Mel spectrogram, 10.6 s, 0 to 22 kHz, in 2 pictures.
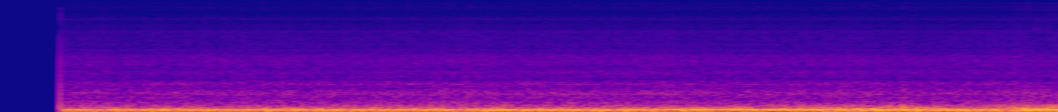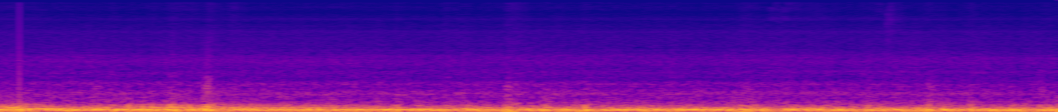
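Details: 2002 Ram 1500 5.9 V8 warm idle: deep, steady with a slight uneven lope and rpm dip; runs perfect cold, rough after 3-5 min warm despite new plugs, wires, cap, rotor, cam and crank sensors; cause not found.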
